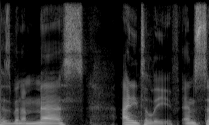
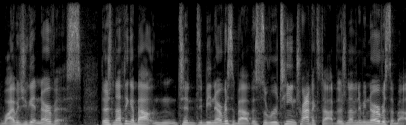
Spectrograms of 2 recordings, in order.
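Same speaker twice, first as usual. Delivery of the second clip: mock pushy, confrontational tone, fast and aggressive; 3 semitones higher, 4 dB louder than usual. Retelling a traffic stop, quoting the man who stopped them, imitating an aggressive tone. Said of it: "Like he was being so aggressive".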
